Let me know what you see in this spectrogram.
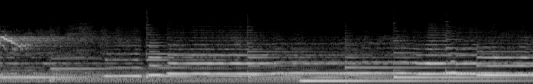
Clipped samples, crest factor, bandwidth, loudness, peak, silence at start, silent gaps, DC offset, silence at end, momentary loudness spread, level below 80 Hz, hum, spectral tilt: under 0.1%; 14 dB; 7.4 kHz; -21 LUFS; -8 dBFS; 0 s; none; under 0.1%; 0 s; 7 LU; -54 dBFS; none; -7.5 dB/octave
